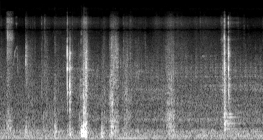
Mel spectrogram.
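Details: Fox shock absorber worked by hand giving irregular dull clunks and knocks; the suspension clunk traced to a broken lower bushing/bearing on the shock.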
